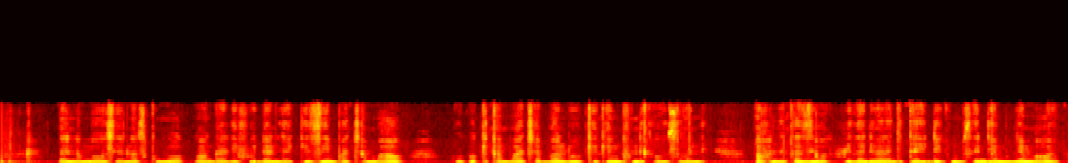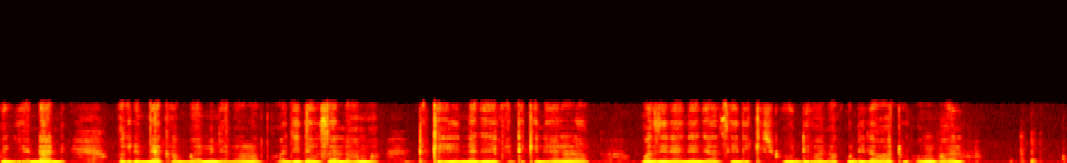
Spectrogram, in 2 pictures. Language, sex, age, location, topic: Swahili, male, 25-35, Nairobi, government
